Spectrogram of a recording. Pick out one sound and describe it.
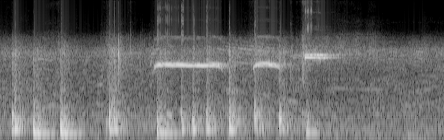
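A crowd cheers and shouts loudly outdoors.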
